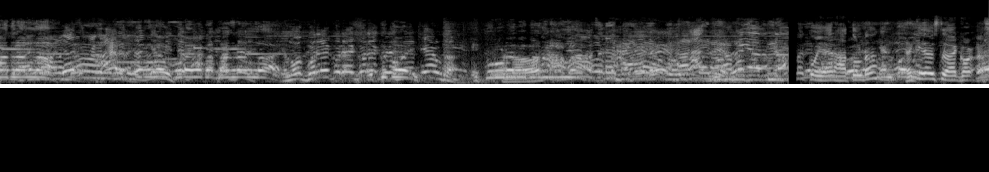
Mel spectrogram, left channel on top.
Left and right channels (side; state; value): right; silent; digital silence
